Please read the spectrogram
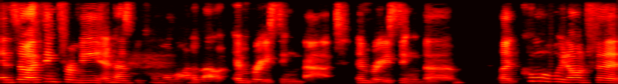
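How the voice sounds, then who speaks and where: Somewhat breathy delivery at a moderate pace with ordinary pitch variation. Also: woman, medium pitch for a woman. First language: Spanish. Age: 30s. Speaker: business coach. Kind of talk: casual interview.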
